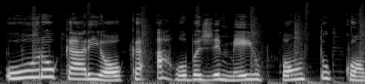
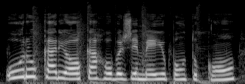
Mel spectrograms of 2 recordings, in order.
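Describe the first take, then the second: First: It is said very slowly. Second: It is said at normal speed.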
